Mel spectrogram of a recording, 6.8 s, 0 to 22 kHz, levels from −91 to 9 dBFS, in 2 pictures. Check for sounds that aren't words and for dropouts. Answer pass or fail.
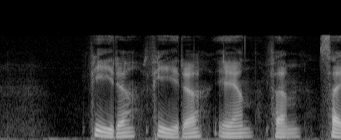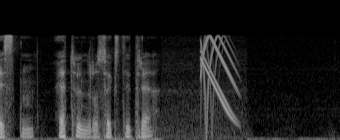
fail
